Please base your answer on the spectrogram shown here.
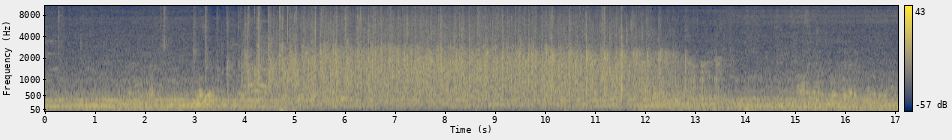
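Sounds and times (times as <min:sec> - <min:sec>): audience applauding: 0:03.4 - 0:13.8.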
